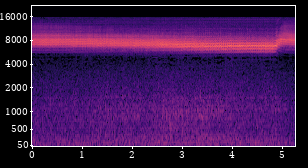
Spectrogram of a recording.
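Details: Tokyo, 17 July 2021, CX430V camcorder: a Kaempfer cicada gives a loud, piercing, even buzz that holds steady without pause, with nothing else clearly heard.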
